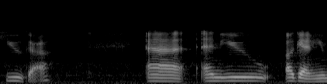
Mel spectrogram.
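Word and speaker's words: hygge: it at this point it's spelled h-y-g-g-e it's pronounced yuga and and you again you may have heard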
